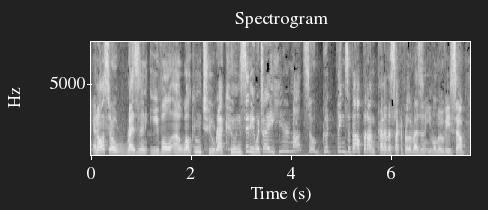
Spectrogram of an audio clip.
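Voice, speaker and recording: A man's voice: high-pitched, big pitch swings, a little fast, hardly any pauses. A man in his thirties hosting a casual shopping vlog with a jokey, teasing manner, talking into a handheld camera in a small shop. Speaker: vlog host, movie collector. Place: indoors, small cluttered movie and game shop. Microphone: handheld camera at arm's length.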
